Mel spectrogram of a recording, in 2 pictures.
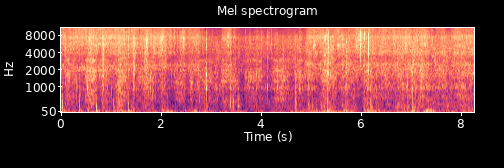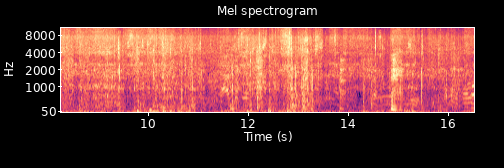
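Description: Mountain bike ridden fast down a rough, muddy forest trail: tyres rolling over dirt and roots, with the bike rattling and clattering over the bumps throughout. The rider makes a short vocal sound near the end.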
